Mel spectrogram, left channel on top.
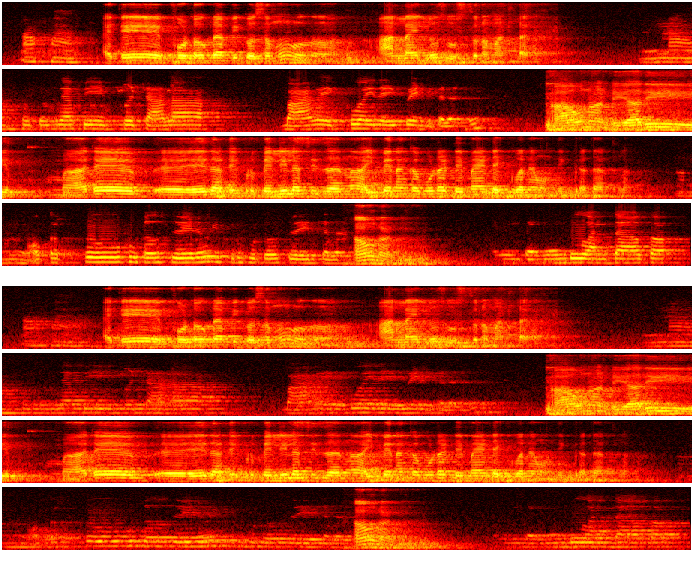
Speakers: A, on the left; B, on the left.
A: ఆహా
B: అయితే ఫోటో గ్రఫీక్ కోసము ఆన్లైన్లో చూస్తున్న మాట్లాడి
A: అవునా హాస్పిటల్ ఫోటోగ్రాఫీ ఇప్పుడు చాలా బాగా ఏక్ ఎక్కువ ఇది అయిపోయింది కదండీ
B: అవునండి అది మాటే ఏదంటే ఇప్పుడు పెళ్ళిళ్ళ సీజన్ అయిపోయినాక కూడా డిమాండ్ ఎక్కువనే ఉంది ప్రదట్లో
A: అవును ఒకప్పుడు ఫోటోస్ వేరు ఇప్పుడు ఫోటోస్ వేరు కదా
B: అవునండి.
A: ఇంత అమౌంటు అంతకా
